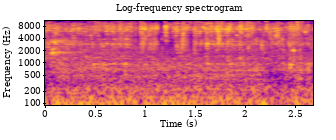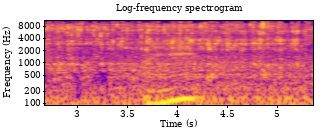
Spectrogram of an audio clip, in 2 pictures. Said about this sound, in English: We're gonna add some coolant.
